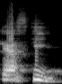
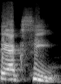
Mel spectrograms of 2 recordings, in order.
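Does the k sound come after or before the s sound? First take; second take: After; Before. First: The s sound comes before the k. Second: The k sound comes before the s. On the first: "ট plus এ plus দন্তেশ্ব plus ক plus হর্ষই" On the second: "ট plus এ plus ক plus দন্তেশ্ব plus হর্ষই"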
